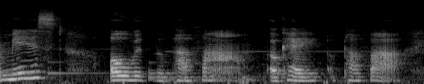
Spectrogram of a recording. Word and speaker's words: parfum: Parfum. Y'all be getting on me and telling me M is silent in parfum, okay?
